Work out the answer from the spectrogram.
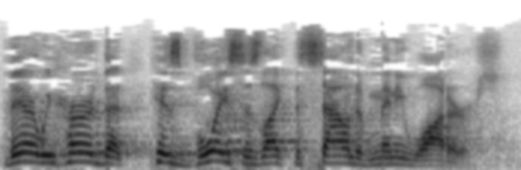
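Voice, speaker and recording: A pastor delivering a sermon in a church with a strong, powerful voice and an emphatic, repetitive preaching cadence. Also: male voice, a little high, expressive, normal speed, husky.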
